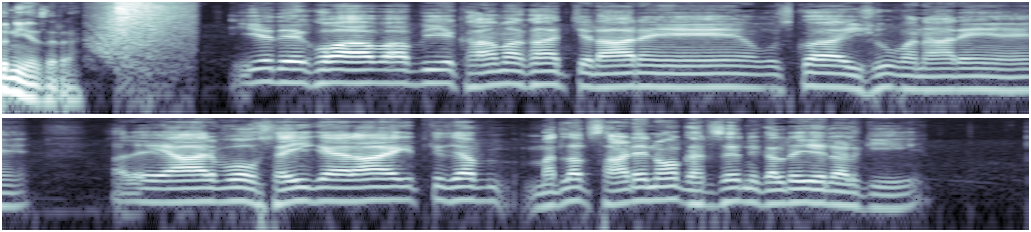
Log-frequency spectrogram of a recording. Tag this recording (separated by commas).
Speech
